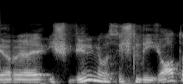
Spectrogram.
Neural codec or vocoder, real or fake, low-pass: codec, 16 kHz, 2 kbps, X-Codec, HuBERT features, trained on general audio; fake; 7.2 kHz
